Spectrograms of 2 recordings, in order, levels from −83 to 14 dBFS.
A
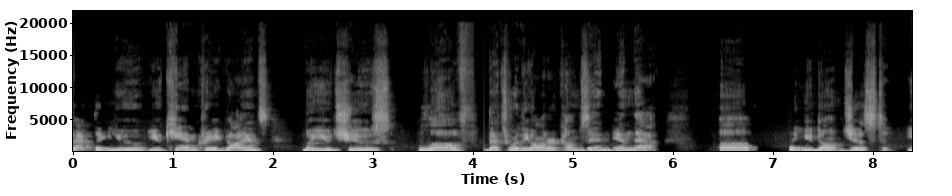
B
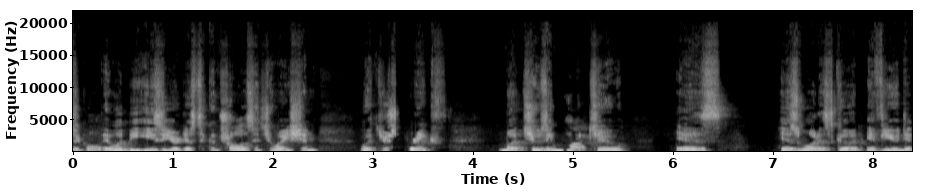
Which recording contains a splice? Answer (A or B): A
